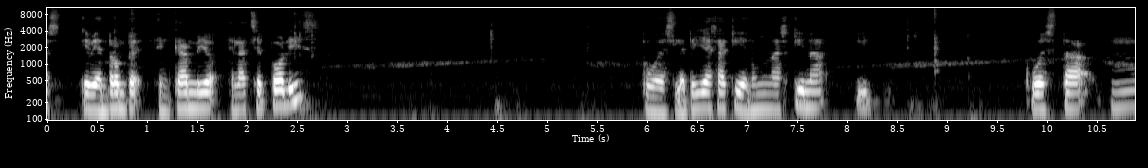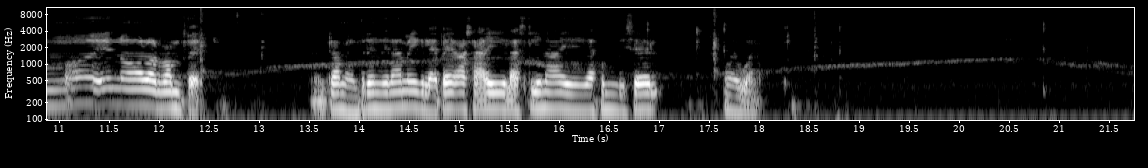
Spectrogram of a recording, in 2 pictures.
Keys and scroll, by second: 0.6 super+z, 1.6-5.2 typing, 6.5 typing, 8.6 super+z, 9.1 s, 12.2 super+z, 12.7-14.4 typing, 17.3 super+z, 18.7 s, 21.6-21.7 typing.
